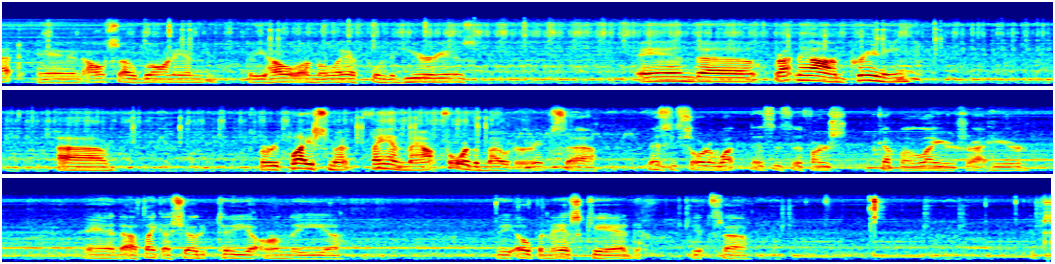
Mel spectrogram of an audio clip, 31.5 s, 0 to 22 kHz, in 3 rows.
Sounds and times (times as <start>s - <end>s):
Speech: 0.0s - 4.8s, 6.4s - 9.2s, 11.1s - 11.7s, 13.2s - 20.8s, 21.9s - 24.5s, 26.0s - 28.6s
Printer: 0.0s - 31.5s.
